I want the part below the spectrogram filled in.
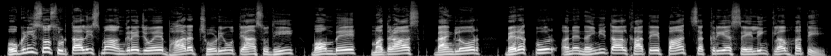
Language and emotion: Gujarati, neutral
